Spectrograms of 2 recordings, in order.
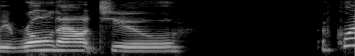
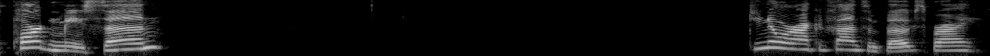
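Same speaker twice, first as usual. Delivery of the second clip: put-on Southern accent; 4 semitones higher, 5 dB louder than usual. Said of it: "he has sympathetic accent".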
